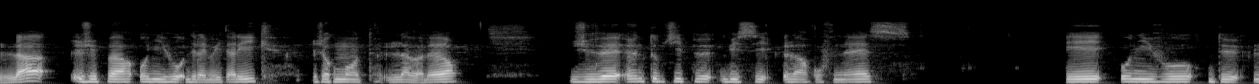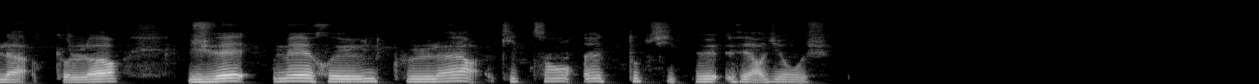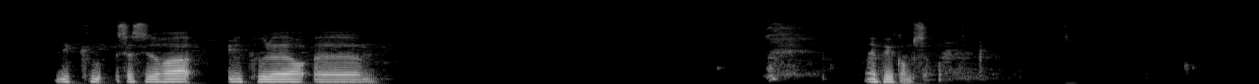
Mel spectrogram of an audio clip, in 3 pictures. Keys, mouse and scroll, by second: 2.3-13.2 drag, 13.2 middle click, 13.6-15.3 scroll up 5, 17.0 click, 34.1 a, 34.4-34.8 scroll down 5, 34.8-36.1 middle drag, 36.1 scroll up 3, 37.1-37.7 middle drag.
